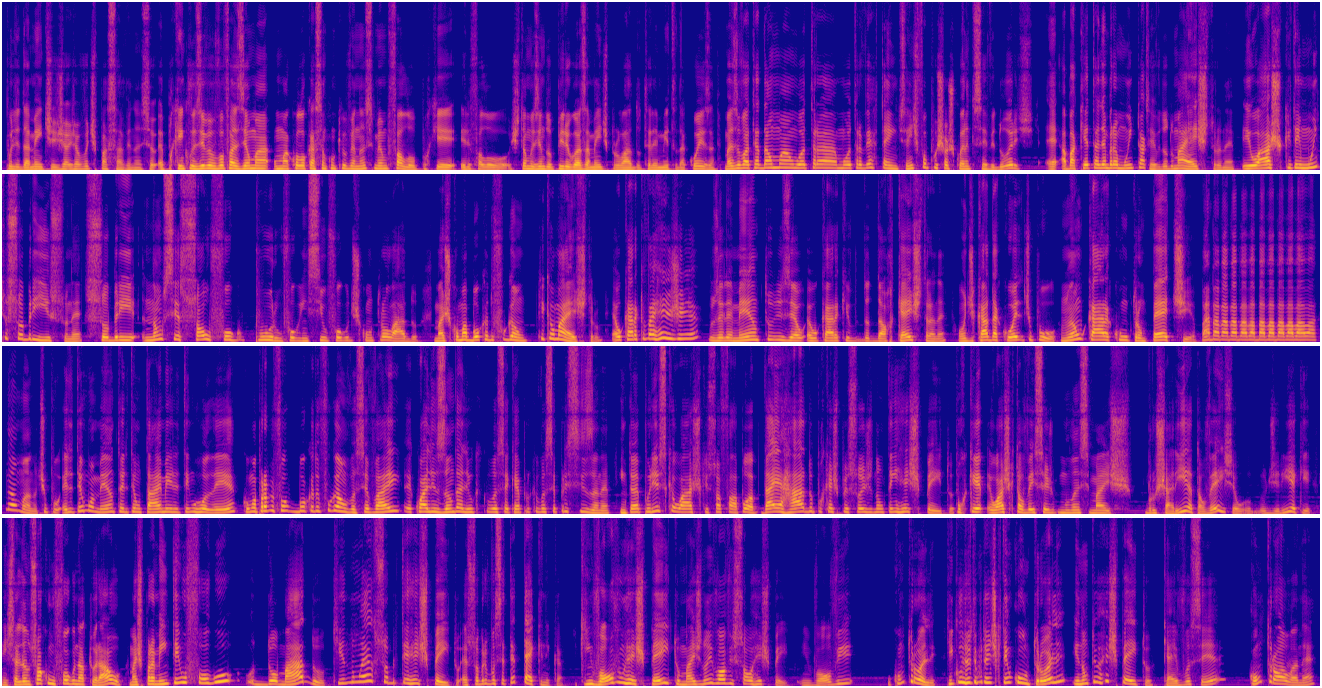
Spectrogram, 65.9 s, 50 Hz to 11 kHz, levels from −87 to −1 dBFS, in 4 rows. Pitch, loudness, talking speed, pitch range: 210 Hz, -22 LUFS, 230 wpm, 170-230 Hz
